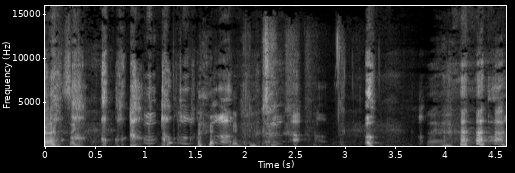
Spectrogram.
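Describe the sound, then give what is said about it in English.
A person's voice imitates a cat vomiting with a string of throaty, retching gulps and hacking bursts, uneven in rhythm and broken by short pauses, with chuckle-like sounds mixed in. “What's your best vomit sound, Cap? Oh, that's a cat vomiting. That's a sorry. Cat vomiting. No. That's the only vomit sound I know.”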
